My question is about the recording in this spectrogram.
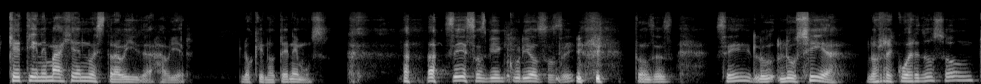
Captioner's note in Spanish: risas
